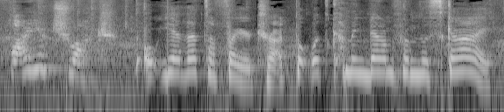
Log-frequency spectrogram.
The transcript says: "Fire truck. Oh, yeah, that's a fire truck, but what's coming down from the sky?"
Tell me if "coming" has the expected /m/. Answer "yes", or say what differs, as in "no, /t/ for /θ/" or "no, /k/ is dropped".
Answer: yes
